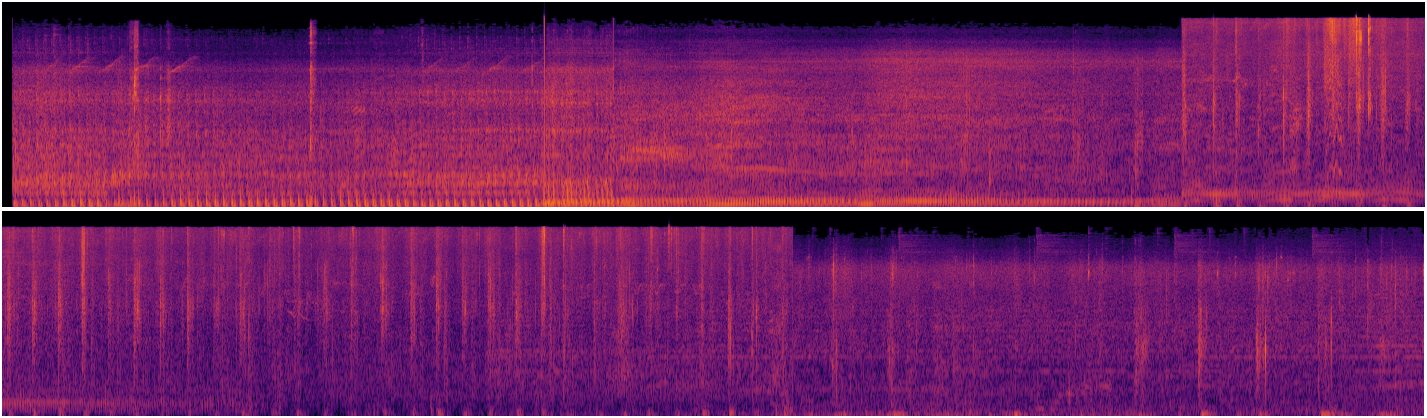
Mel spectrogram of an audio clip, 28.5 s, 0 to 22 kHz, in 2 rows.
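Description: Yamaha Ténéré 250's single-cylinder four-stroke engine running, heard from the rider's seat, loud at first and fading out over roughly the first twelve seconds. After that a much quieter stretch follows with scattered light clicks.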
